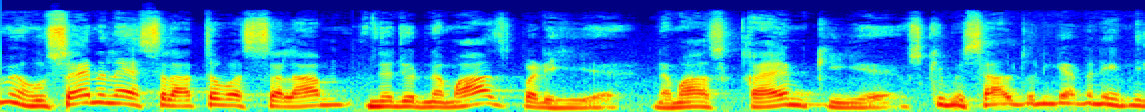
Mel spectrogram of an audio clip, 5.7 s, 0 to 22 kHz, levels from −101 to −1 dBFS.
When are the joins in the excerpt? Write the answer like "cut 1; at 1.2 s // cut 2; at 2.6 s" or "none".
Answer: cut 1; at 1.7 s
